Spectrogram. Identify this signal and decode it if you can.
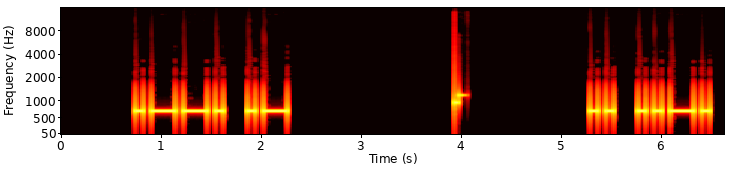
Morse code, heard as a keyed tone, about 15 wpm, 700 Hz. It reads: PA IF
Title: Top Two Letter Combinations in Words 15wpm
